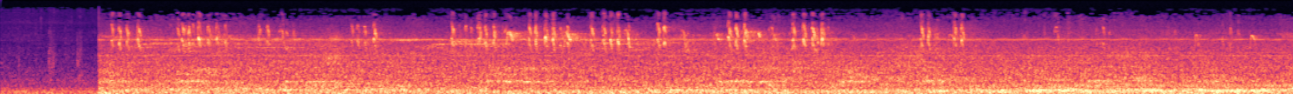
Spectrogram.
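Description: Sparrows chirping, many short high chirps scattered throughout, over a steady hum of city traffic, with a faint steady high tone underneath. The chirping and traffic hum come in louder about a second in.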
